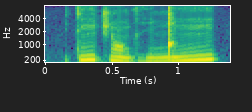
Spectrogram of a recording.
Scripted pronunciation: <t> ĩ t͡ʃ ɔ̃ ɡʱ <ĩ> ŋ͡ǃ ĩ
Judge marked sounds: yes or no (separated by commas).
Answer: yes, no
